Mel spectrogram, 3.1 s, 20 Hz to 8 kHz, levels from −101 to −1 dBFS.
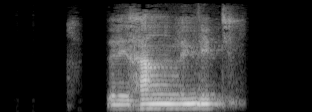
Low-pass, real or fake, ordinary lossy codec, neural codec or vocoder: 7.2 kHz; fake; MP3, 32 kbps; codec, 24 kHz, 0.9 kbps, WavTokenizer, medium speech release version 2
